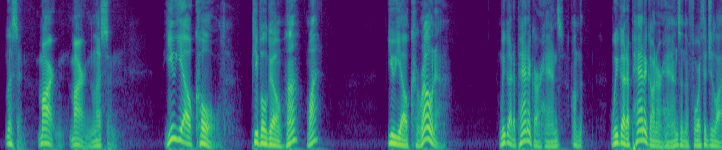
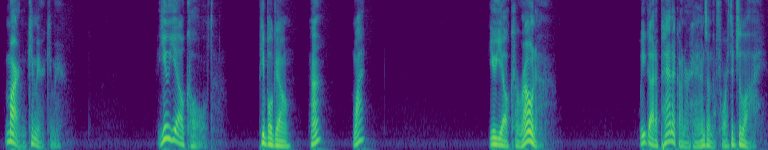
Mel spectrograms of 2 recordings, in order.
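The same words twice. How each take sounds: First: Lightly voiced small-town mayor, low and quick at the end; a hint of the worried mayor from Jaws hushing a panic; mayor brushing off the shark scare, lightly voiced; Jaws mayor impression. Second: Low, hushed mayor voice, quick on the last line; second try at the Jaws mayor, lower and hushed; Jaws mayor cadence. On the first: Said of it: "in the mayor's voice from Jaws". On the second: Retold or imitated. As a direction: copy the mayor's cadence, not his voice. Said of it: "it's not his voice, but it's his cadence".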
